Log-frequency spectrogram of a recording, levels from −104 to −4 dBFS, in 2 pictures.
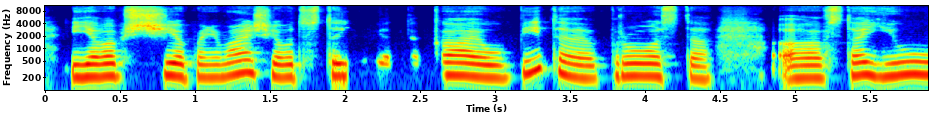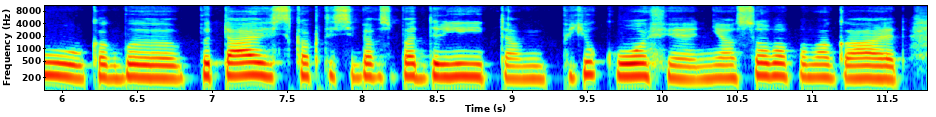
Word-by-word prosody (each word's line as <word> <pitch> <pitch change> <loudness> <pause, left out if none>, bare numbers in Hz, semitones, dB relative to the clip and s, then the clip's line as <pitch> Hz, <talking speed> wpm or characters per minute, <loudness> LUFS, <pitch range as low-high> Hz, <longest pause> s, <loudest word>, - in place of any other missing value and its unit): И 205 - 0
я 210 0 +5
вообще, 220 +1 +2
понимаешь, 220 +6 -1
я 215 - +2
вот 205 0 -1
встаю, 220 -1 -1 0.2
я 220 - -7 0.3
такая 230 -2 +3
убитая 210 - 0
просто. 215 -2 -1 0.4
А, 200 +1 0
встаю, 230 -1 +1
как 205 -1 -3
бы, 215 +2 +1 0.3
э, - - -12
пытаюсь 230 0 +3
как-то 225 0 -5
себя 210 +1 -3
взбодрить, 215 0 0
там, 190 -1 -7
пью 235 +3 -3
кофе- 220 -4 +1
не 190 +2 -6
особо 220 +3 0
помогает, 195 -3 -2
215 Hz, 135 wpm, -22 LUFS, 200-225 Hz, 0.4 s, я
